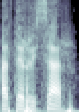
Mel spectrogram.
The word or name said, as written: aterrizar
